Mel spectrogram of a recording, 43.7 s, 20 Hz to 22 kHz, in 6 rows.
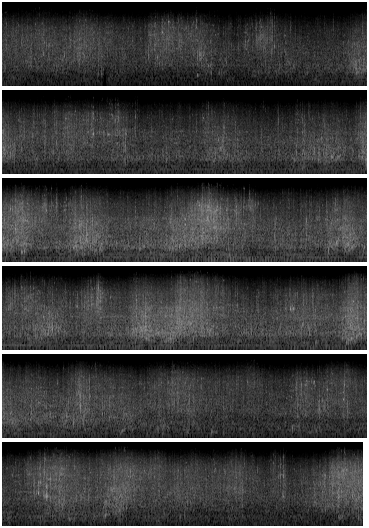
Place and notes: Ontario Place, Lake Shore Blvd W, Toronto, ON, Canada - ice clinking
Ice pieces clinking on gentle waves of Lake Ontario.
3 February 2021, ~02:00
